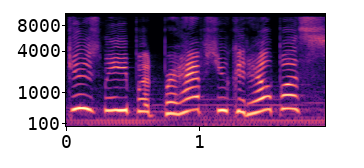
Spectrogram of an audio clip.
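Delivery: very high, small, tiny little voice. Narrator voices a small creature of sticks hidden in the undergrowth, tiny voice. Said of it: "you all heard a tiny voice say".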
